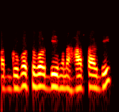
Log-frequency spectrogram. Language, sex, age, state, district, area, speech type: Assamese, male, 30-45, Assam, Tinsukia, rural, conversation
